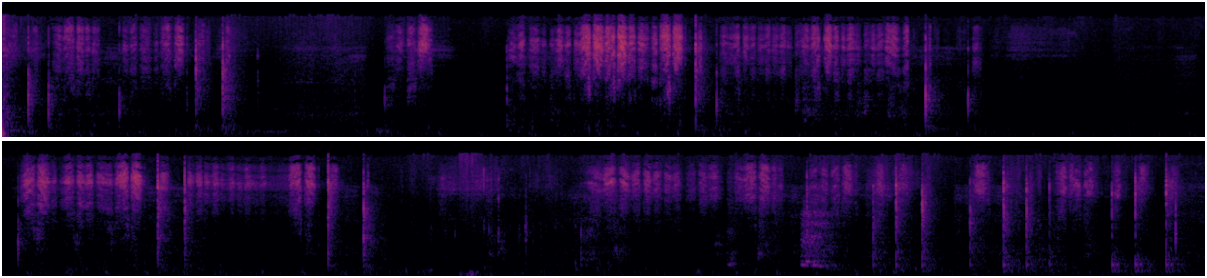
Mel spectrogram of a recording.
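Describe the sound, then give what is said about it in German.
Writing something down by hand: faint, continuous scratchy strokes in irregular bursts, with brief pauses between them. “Das schreibe ich hier nochmal auf.”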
